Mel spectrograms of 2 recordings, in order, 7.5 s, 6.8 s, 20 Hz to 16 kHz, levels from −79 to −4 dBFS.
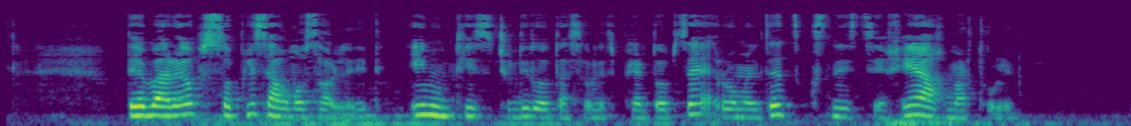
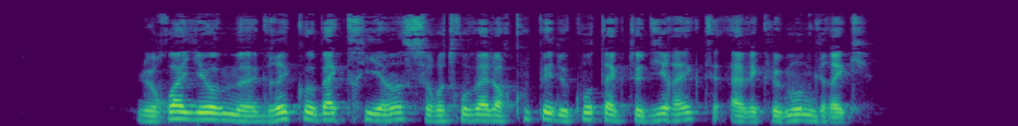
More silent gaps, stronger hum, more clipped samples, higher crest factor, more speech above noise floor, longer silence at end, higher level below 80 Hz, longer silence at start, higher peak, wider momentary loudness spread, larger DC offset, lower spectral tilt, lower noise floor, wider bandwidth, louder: neither; neither; neither; about the same, 20 dB vs 18 dB; second, 33 dB vs over 66 dB; second, 0.7 s vs 1.05 s; first, -42 dBFS vs -70 dBFS; second, 0.45 s vs 0.9 s; first, -2 dBFS vs -8 dBFS; first, 15 LU vs 7 LU; neither; about the same, -3.5 dB/octave vs -4.5 dB/octave; second, -55 dBFS vs under -90 dBFS; about the same, 11.5 kHz vs 11.5 kHz; about the same, -22 LUFS vs -24 LUFS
